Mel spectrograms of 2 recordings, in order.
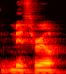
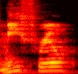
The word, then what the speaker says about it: mithril: and Is it mithril or mithril? I think either way goes. Okay. To be honest, it seems like the elves were saying Mithril and the dwarves were saying Mithril.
